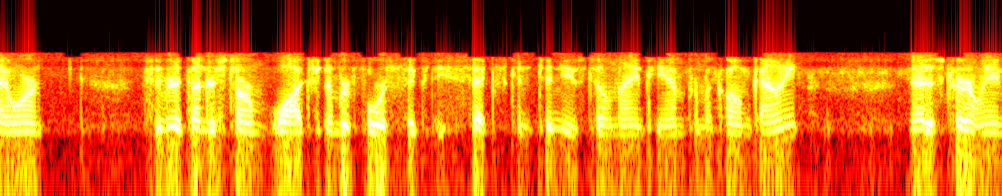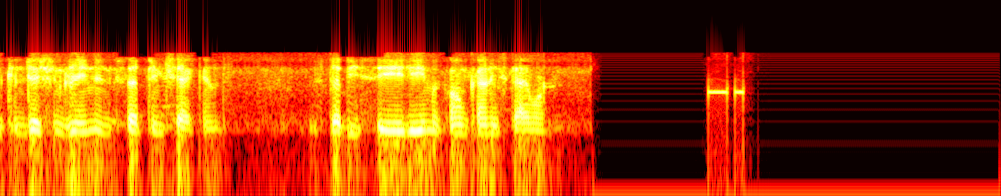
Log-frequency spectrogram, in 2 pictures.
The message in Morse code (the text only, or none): none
